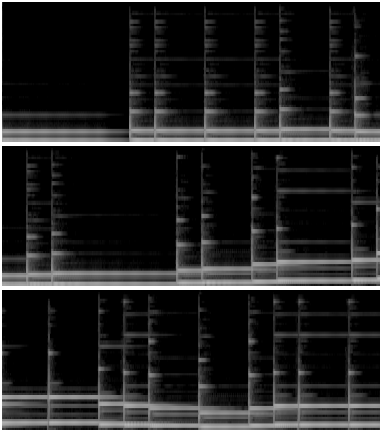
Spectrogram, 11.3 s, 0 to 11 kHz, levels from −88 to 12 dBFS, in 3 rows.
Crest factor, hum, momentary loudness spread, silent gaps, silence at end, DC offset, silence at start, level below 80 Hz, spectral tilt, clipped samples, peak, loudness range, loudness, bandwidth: 14 dB; none; 7 LU; none; 0 s; under 0.1%; 0 s; -64 dBFS; -5.5 dB/octave; under 0.1%; -10 dBFS; 2 LU; -24 LUFS; 10.5 kHz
